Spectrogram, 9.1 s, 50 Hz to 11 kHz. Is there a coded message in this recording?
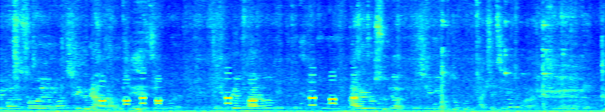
Yes: DTMF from 1.5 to 5.3 s, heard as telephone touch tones, dialled by hand, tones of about 90 ms, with the noise of a restaurant. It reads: 17#* #7 606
